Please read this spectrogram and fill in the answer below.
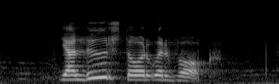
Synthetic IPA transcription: jɐluːrsdɑːɾuərvɑːk

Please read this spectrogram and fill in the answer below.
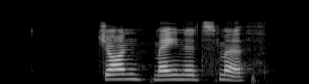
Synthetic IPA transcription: d͡ʒɔ̃nmeɪnədsmɪθ

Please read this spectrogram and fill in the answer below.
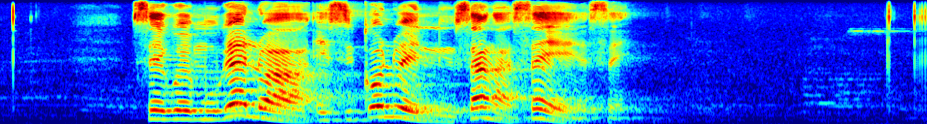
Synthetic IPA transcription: sɛk̬wemuk̬ɛlwaesik̬ɔlwenisaŋasɛːsɛ̰

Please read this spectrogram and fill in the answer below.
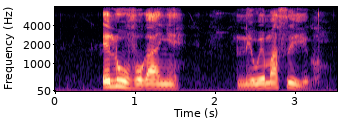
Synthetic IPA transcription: eluvɔk̬aɲɛ | nɛwɛmasiːk̬ɔ̥

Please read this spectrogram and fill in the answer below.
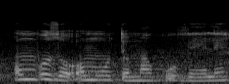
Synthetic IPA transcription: um̩ɓuzɔʔomud̥ʼʱɔmakʼuvɛːlɛ

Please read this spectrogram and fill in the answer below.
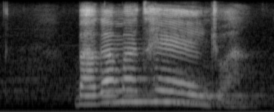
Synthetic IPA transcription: ɓak̬amatʰɛːnd͡ʒʱwa̰

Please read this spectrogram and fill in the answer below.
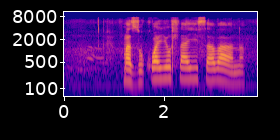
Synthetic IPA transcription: mazukʼwajɔɬajisaβaːna

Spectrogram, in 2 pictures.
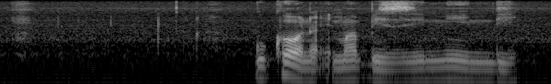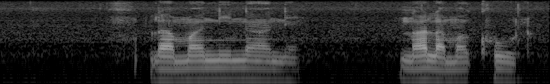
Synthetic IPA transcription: k̬ukʰɔna̰ʔɛmabʱizinindʱi | lamaninanɛ | nalamakʰuːlu

